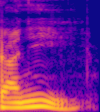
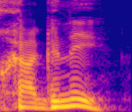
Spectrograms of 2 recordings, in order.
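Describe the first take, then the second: First: The name is said with French sounds. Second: The name is read as it is spelled.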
